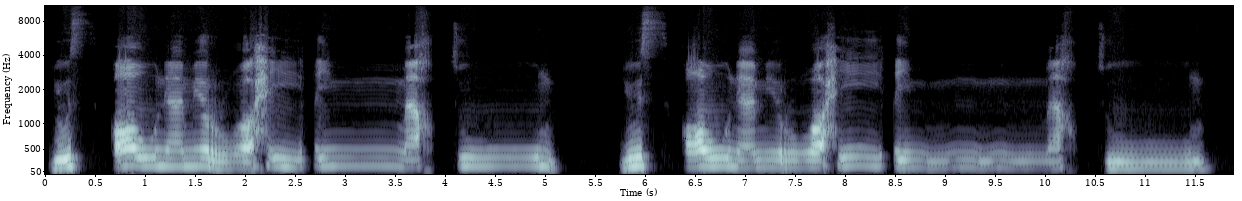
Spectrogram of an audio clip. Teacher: If we look at this Nuun Saakinah, and the letter after it is a letter Ra, which is the letter of idgham bighayri gunnah, that explains why we pronounce this as though there is no Nuun there in the first place, because the Nuun is completely entered into the Ra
